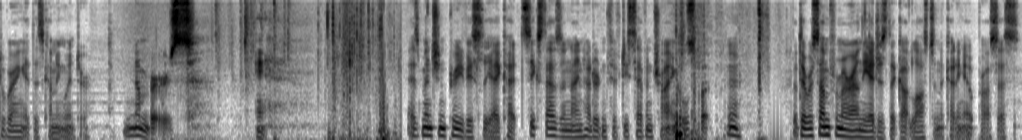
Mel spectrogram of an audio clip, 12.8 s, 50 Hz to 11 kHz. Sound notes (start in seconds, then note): 2.3 rustling sound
